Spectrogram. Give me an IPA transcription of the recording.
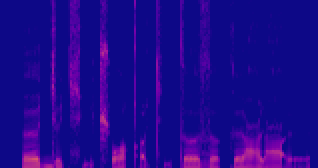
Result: ɛ ɟ e t͡ɕʰ ḭ t͡ʃʼ ɔ qʼ ḭ cʰ ḭ t ɜ z ɜ k ɛ ʕ i ʕ ɛ̰

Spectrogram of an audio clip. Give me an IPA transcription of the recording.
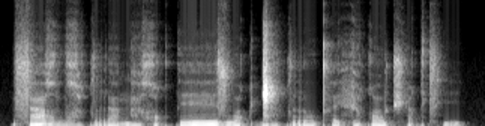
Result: s a ʁ ṳ ʁ a̤ q r a ŋ a̤ χ o q k eː z uː q ɡ͡ǁ e̤ q r ɤ kʰ ɛ fʲ ṳ q uː t͡ʃʰ e q t͡sʰ i

